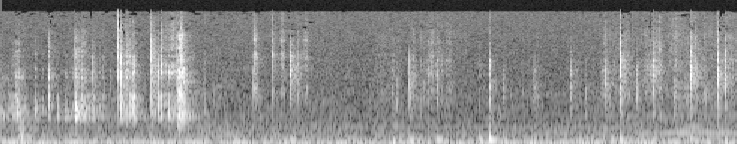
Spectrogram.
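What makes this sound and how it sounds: Long nails tap and scratch across the thin plywood-style panels of a wooden Christmas village house decoration. Quick, bright, dry clicks and raspy scrapes come in uneven clusters over a faint steady low hum, each tap dying away almost at once.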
